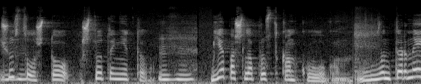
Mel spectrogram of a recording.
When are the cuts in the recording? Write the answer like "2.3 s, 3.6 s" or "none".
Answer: 2.0 s, 3.5 s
